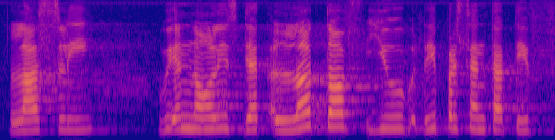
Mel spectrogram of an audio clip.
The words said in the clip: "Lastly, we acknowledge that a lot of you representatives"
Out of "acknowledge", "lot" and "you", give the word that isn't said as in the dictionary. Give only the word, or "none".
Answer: acknowledge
